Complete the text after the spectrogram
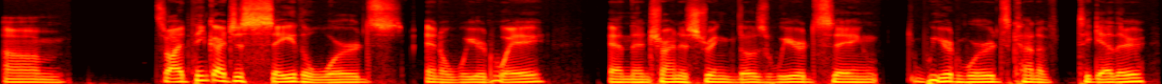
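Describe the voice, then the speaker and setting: A man's voice: mid-range voice, steady tone, a little slow, a little mellow, no echo, studio quality. Rambling young Houston-accented man. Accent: Houston Texan. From Houston, Texas. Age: young adult. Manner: rambling, laughs often, swears casually. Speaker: podcast co-host. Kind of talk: casual chat. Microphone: desk mic, leaning in.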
